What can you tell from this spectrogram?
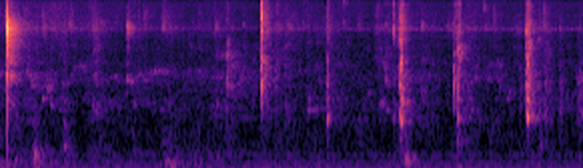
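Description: Jelly-like slime squeezed and pressed between the fingers, making a series of sharp clicking pops: one at the start, then about every half second from two seconds in.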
